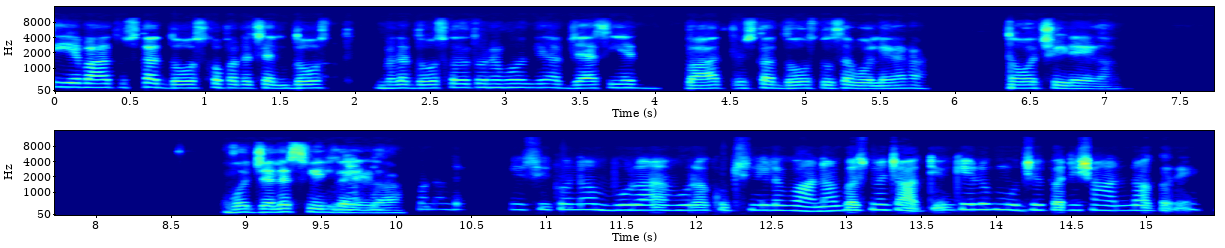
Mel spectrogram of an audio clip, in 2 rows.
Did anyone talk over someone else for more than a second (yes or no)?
no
